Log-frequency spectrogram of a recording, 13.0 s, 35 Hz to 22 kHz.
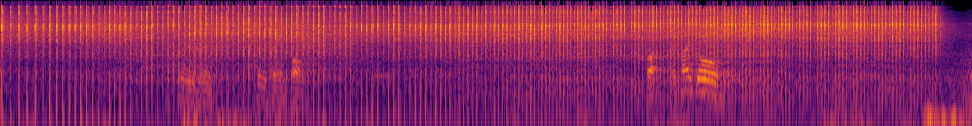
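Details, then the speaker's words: Rapid, steady mechanical clicking bursts at about 140 per minute with brief voice sounds: an extracorporeal shockwave therapy device firing on the operator's leg in a demonstration, set to frequency 3, described as even harder. "is really really harmless if I go to three is even harder"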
